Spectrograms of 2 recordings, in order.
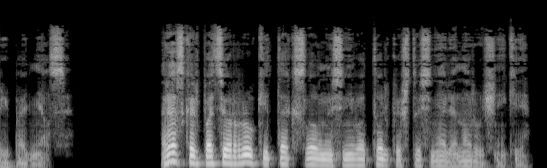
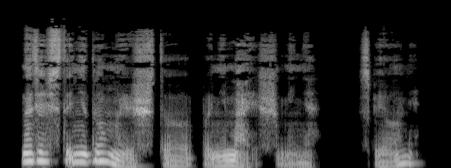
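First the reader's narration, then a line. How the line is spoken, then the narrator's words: Quiet voice. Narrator (Russian): сказал он тихим голосом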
